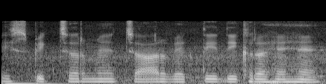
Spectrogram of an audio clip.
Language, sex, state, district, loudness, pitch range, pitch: Hindi, male, Gujarat, Valsad, -16 LUFS, 120-130 Hz, 125 Hz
